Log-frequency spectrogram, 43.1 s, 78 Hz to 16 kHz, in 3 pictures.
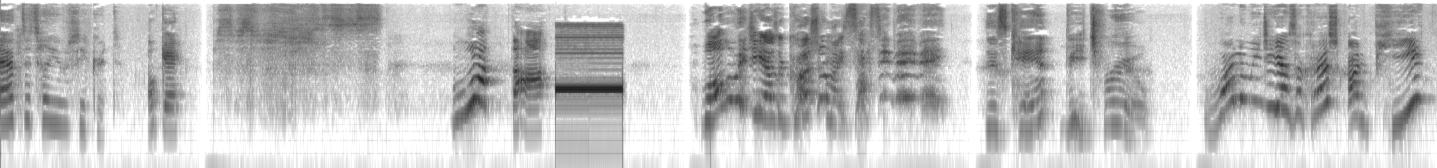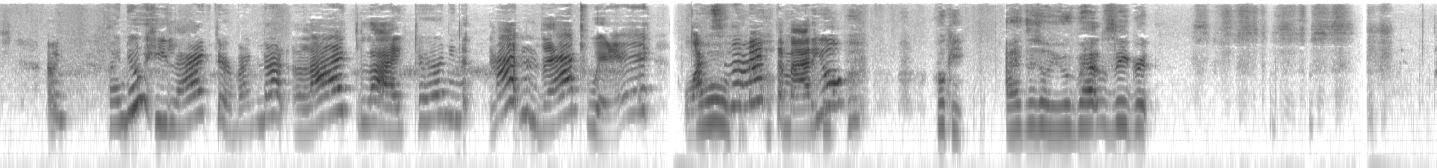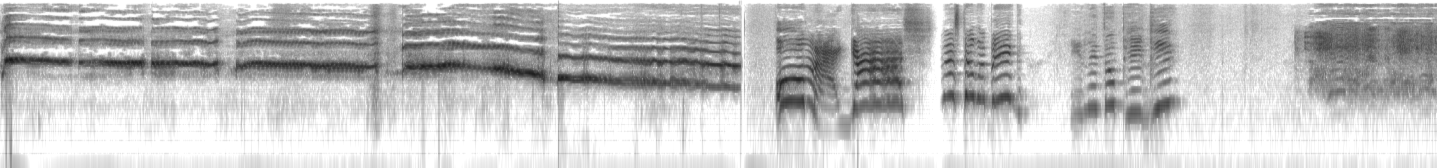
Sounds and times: Speech: 0.0 - 1.9, 7.0 - 23.0, 23.7 - 25.9, 36.5 - 40.6
Inside, small room: 0.0 - 43.1.

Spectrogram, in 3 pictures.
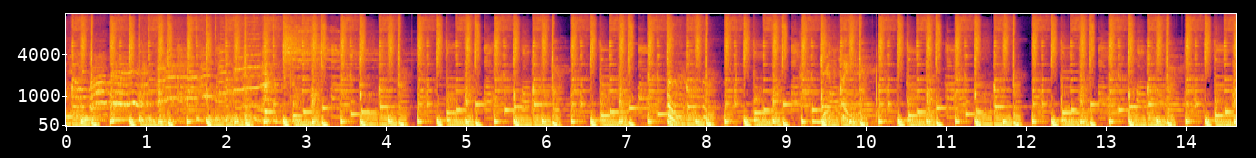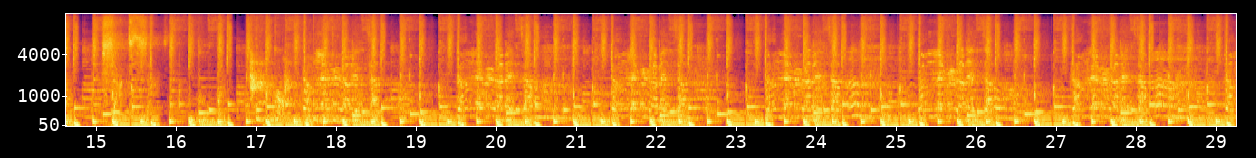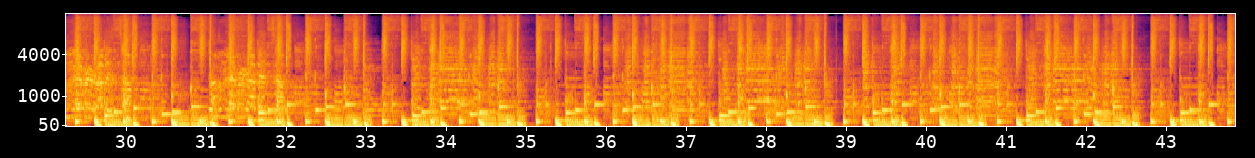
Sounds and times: Music of Latin America: 0.0 - 43.8.

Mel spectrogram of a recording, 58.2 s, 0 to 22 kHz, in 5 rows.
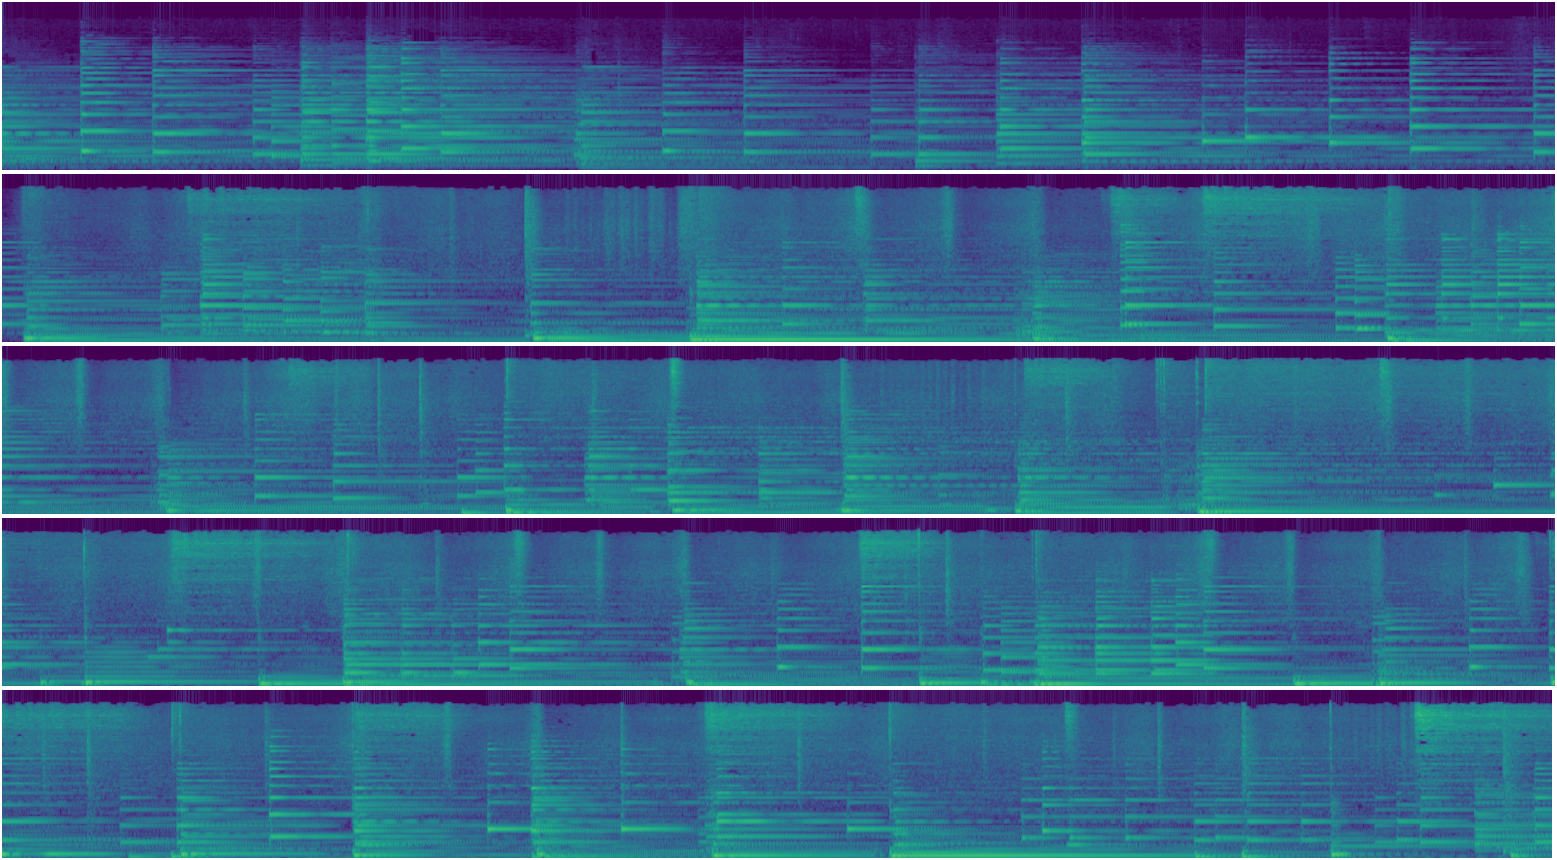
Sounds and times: Electric piano: 0.0 - 58.2.

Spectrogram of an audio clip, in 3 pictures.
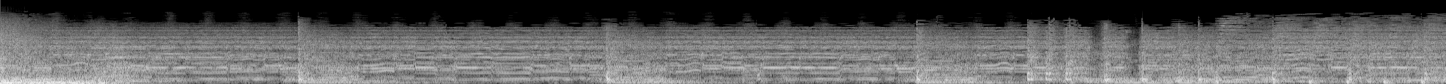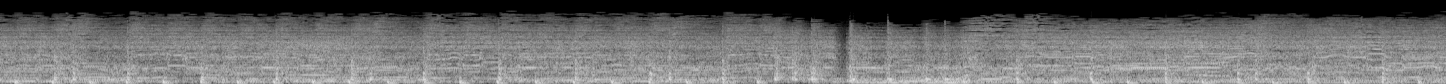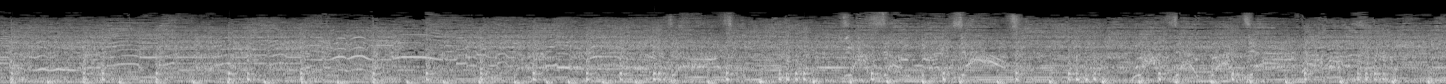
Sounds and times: Music: 0.0 - 43.3.

